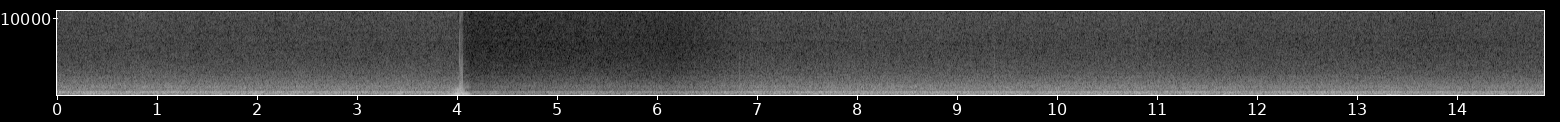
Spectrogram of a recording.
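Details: Captured back-yard swarm of honey bees: an even, massed droning buzz, interrupted by a sharp knock after about four seconds, after which the hum briefly softens before returning to full strength.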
